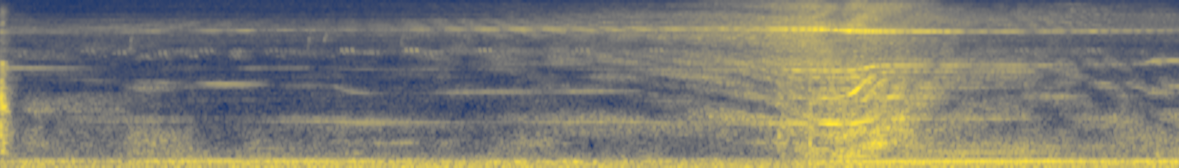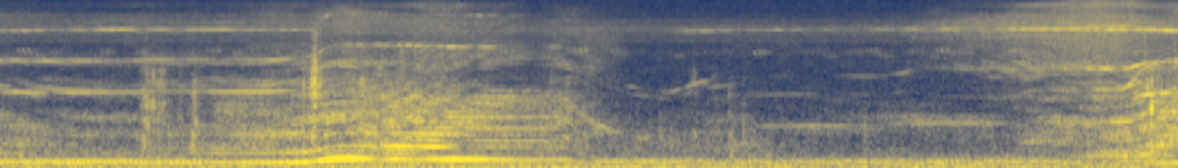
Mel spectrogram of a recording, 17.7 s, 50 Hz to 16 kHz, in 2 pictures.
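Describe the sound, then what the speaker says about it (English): A HobbyZone Carbon Cub S 2 RC airplane with a 1.3 m wingspan flies overhead outdoors, its propeller drone swelling and fading as it makes passes at moderate distance, with no voices. "That is a really pretty plane."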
